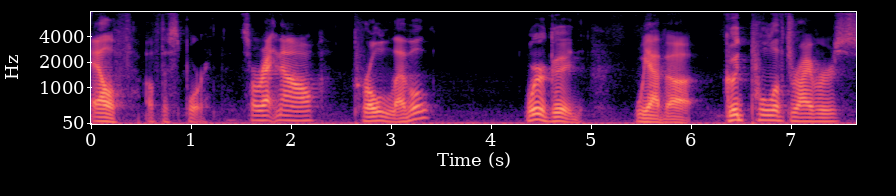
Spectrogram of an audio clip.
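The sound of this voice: This man's voice sits at a fairly low pitch, with a clear, smooth tone and ordinary pitch variation.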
